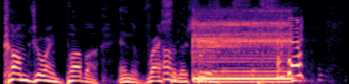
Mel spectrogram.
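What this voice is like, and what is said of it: Confident authoritative announcer voice. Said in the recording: “You sound like Justin Clark. ... That's the announcer voice you wanted. ... it's got to be authoritarian but yet confident and announcer-like.”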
